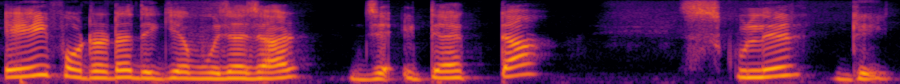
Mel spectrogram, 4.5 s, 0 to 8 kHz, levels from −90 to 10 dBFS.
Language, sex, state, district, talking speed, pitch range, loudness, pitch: Bengali, female, Assam, Hailakandi, 145 wpm, 215-275 Hz, -15 LUFS, 235 Hz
